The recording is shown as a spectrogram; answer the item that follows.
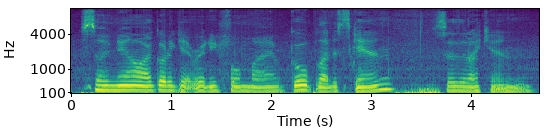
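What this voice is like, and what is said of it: Voice strained by sore throat. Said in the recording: “I've got a sore throat”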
